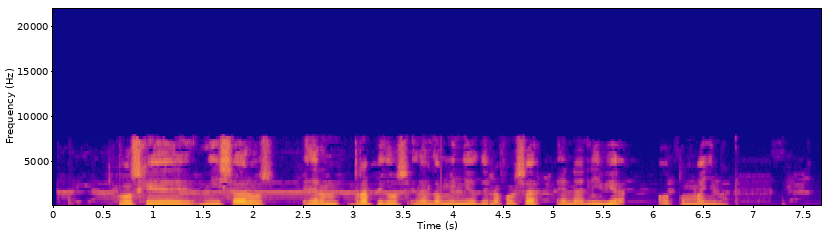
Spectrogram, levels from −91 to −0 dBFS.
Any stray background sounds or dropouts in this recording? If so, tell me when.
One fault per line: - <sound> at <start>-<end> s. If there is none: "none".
none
